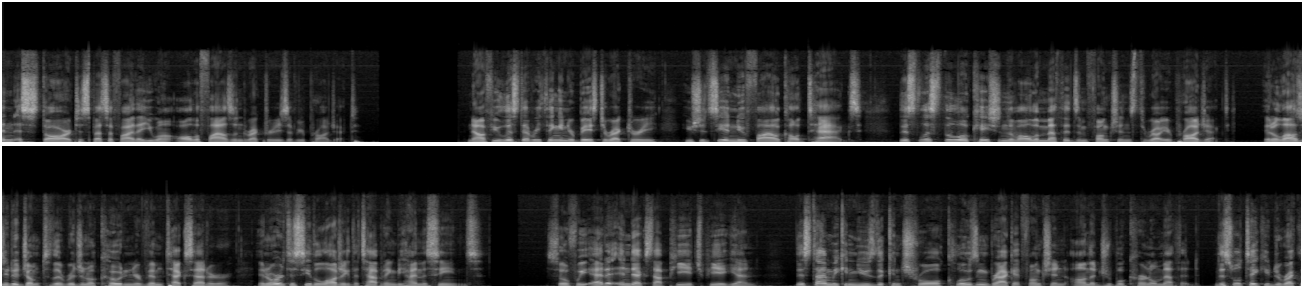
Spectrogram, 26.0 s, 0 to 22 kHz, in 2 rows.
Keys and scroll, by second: 0.0 Return, 2.0 typing, 5.1-5.6 typing, 5.4 Return, 13.5-14.7 typing, 18.3-21.2 typing, 24.1 ctrl+].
